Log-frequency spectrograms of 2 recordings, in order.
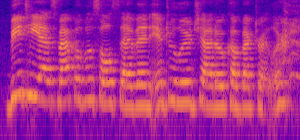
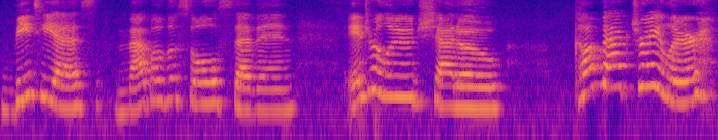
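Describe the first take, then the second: First: It is said very quickly, words rushed together. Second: It is said at a normal, unhurried pace.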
